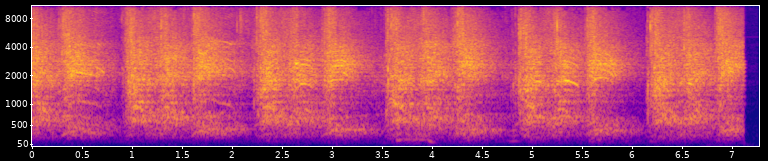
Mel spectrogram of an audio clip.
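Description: Recorded crowd at a political rally for presidential candidate Pete Buttigieg cheering loudly in sustained waves, with a few short dips between surges and a sudden cutoff at the end.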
